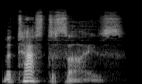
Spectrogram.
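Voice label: "metastasize", English, British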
